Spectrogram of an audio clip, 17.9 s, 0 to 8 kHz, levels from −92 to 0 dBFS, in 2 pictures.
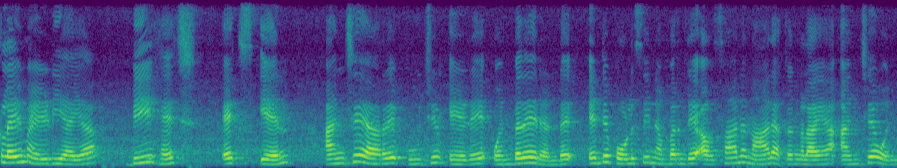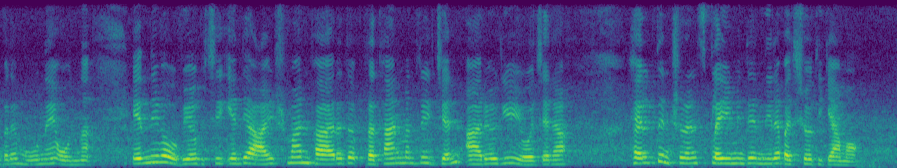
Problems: constant background noise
